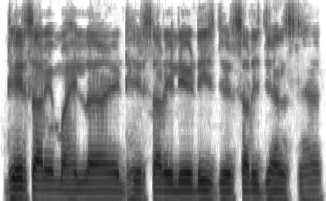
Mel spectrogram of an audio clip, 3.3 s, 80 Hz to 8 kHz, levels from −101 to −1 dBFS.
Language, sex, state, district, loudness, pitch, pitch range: Hindi, male, Bihar, Saharsa, -17 LUFS, 125 Hz, 125-130 Hz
